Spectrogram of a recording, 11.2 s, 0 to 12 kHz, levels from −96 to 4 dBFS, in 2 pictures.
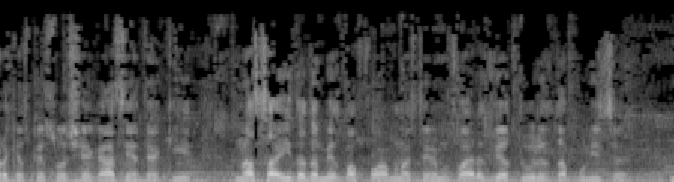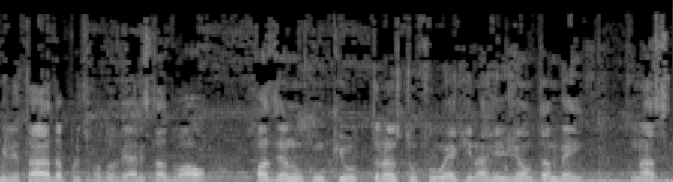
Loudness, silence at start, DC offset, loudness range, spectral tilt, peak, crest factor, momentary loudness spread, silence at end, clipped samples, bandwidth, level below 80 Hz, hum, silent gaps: -29 LUFS; 0 s; under 0.1%; 1 LU; -6 dB/octave; -10 dBFS; 18 dB; 9 LU; 0 s; under 0.1%; 11.5 kHz; -46 dBFS; none; none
